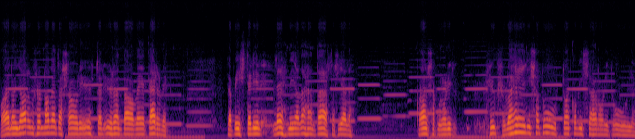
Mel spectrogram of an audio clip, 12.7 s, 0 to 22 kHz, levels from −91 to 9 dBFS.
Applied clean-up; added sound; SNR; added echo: none; Engine + Wind instrument, woodwind instrument; 17 dB; none.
